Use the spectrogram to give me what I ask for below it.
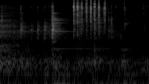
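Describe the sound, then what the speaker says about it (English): A torque wrench ratchets on an adjustable ball joint in a quiet workshop, giving a close, faint run of about a dozen quick metallic clicks in a brisk rhythm, preceded by a few softer taps. "Now i put our torque wrench on here."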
